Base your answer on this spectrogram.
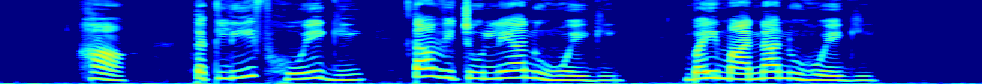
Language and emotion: Punjabi, neutral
